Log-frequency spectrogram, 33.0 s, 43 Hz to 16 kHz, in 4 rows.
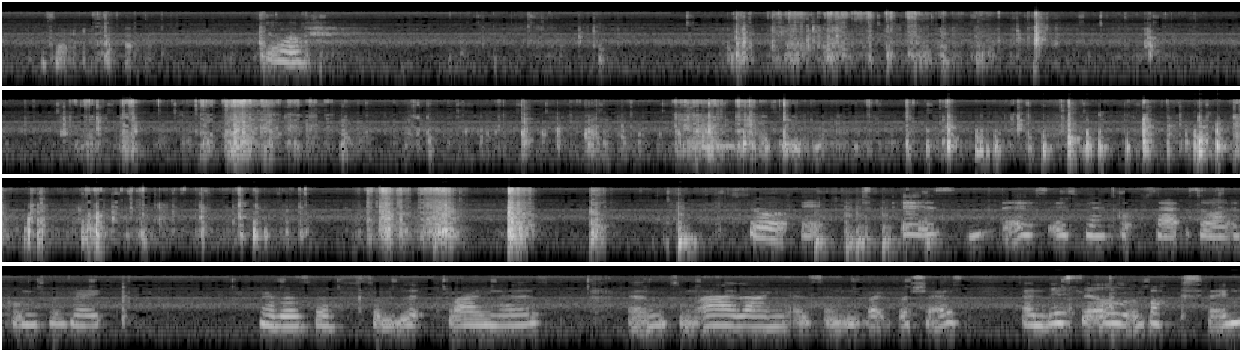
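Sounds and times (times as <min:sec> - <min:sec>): packaging scraping and rustling: 0:04.8 - 0:07.0, 0:08.7 - 0:20.6.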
